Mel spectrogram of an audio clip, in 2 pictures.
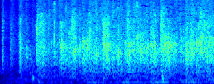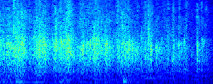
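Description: Steady applause from an audience welcoming a speaker invited back to give a talk, many hands clapping in a dense, even wash of sound that holds at a fairly loud level for about five seconds, with no voices over it.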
